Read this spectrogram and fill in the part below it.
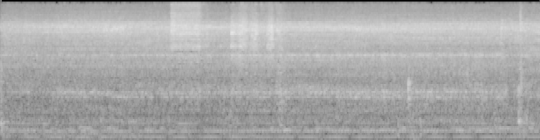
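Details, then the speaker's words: Continuous high-pitched dental drill hiss and whine with brief louder bursts and water spray. Recorded while decay is cleaned out during a bonded white (tooth-colored resin) filling done without needles. "Okay, and this will be the last of the drilling."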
